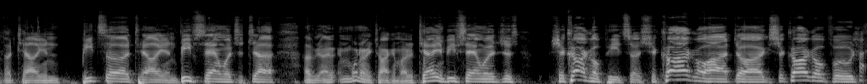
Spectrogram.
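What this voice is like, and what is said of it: Chicago accent. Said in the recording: “the way you said it, you had a Chicago accent.”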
